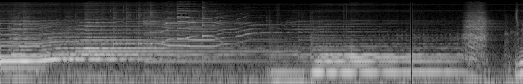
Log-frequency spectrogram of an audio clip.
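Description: Acoustic guitar played lap-style with a slide: ringing sustained notes and chords, with smooth slides up and down in pitch between them.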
